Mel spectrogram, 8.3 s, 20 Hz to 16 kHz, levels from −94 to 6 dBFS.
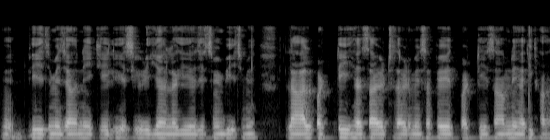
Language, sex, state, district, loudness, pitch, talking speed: Hindi, male, Chhattisgarh, Balrampur, -29 LUFS, 95 Hz, 150 wpm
